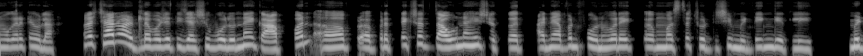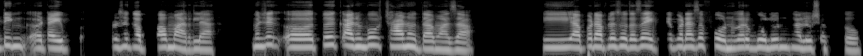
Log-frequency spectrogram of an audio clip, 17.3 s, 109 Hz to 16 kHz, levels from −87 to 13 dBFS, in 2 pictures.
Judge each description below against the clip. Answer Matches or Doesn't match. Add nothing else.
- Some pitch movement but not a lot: Doesn't match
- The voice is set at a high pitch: Matches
